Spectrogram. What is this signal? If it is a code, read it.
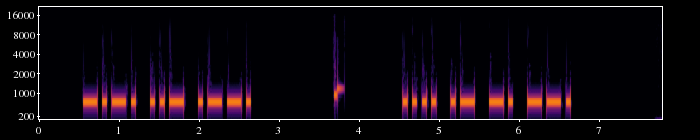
Morse code, heard as a keyed tone, about 20 wpm, 700 Hz. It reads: CUP HANG
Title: Sentences from Top 1600 Words - New Word Drill - 20wpm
